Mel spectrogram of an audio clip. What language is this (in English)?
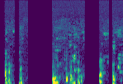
Chinese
